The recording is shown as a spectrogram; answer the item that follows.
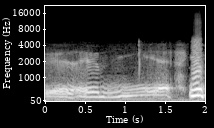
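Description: A woman's voice holding one long, drawn-out vocal sound that slides slowly down and back up in pitch for about a second and a half, then breaks off just before her speech resumes.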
